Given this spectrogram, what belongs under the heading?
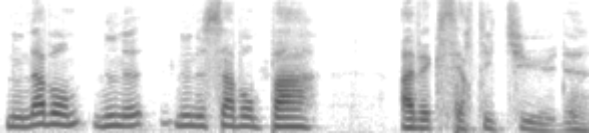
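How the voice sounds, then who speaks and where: A man preaching a sermon in French, speaking English natively, restarting words and building to near-shouting on key points. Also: a little high, expressive, slow pace, no room sound, studio quality. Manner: restarts words mid-sentence. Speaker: pastor.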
